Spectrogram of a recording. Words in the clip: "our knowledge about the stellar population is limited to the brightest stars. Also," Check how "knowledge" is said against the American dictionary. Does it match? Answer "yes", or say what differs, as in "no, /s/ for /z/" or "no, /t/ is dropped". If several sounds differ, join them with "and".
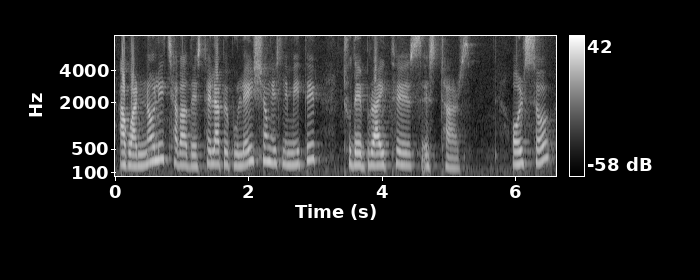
no, /tʃ/ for /dʒ/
